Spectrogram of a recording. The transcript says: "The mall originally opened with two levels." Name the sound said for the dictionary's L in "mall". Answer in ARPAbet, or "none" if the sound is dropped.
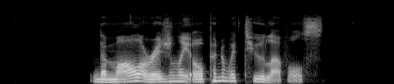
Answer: L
